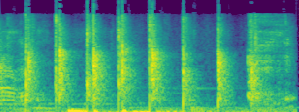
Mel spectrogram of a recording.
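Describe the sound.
An audience claps for the children, about eight sharp, evenly spaced claps in unison at a steady rhythm, the last one a slightly longer burst.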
